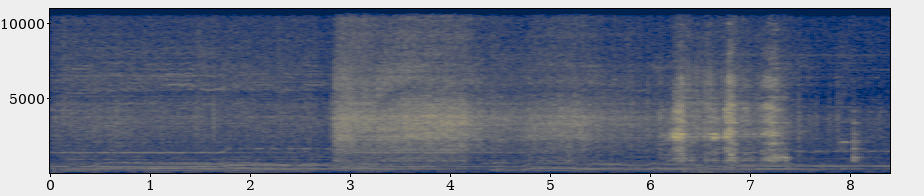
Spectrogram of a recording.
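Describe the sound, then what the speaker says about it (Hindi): A kabab frying on a tawa griddle gives a steady soft sizzle under a low background hum, with a brief brighter burst of crackle partway through and a few light clinks near the end. "इसे तवे पे पकाना है"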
